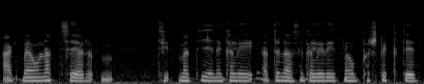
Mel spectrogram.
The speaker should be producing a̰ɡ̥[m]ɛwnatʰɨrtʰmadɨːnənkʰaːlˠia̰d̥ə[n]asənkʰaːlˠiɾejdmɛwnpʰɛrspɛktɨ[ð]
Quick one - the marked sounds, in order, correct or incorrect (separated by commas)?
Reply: correct, correct, incorrect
